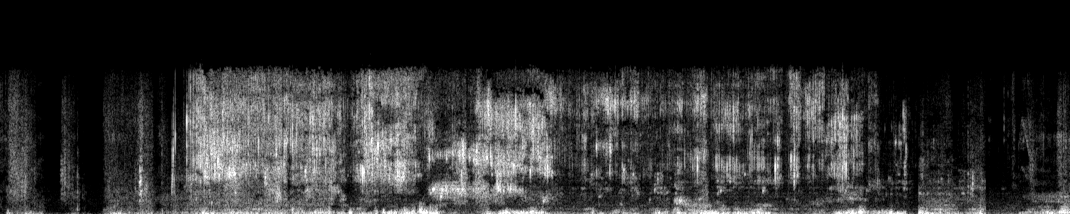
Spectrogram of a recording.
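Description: running water

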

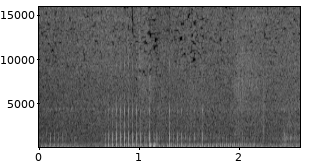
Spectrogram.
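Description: cat purring

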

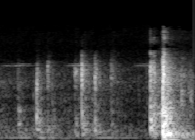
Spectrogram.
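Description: door being closed

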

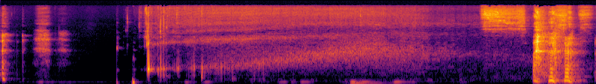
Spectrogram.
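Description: pouring a drink

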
